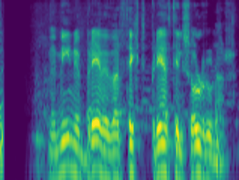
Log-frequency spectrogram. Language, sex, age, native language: Icelandic, male, 14, Icelandic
